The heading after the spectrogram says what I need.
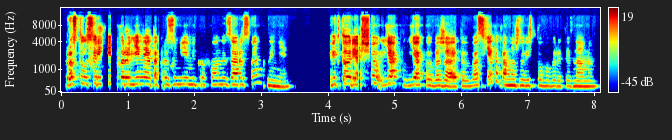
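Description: A woman's voice: a little high, quick pace. A woman moderating an online language class, politely prompting participants to join in. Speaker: lesson moderator. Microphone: video call.

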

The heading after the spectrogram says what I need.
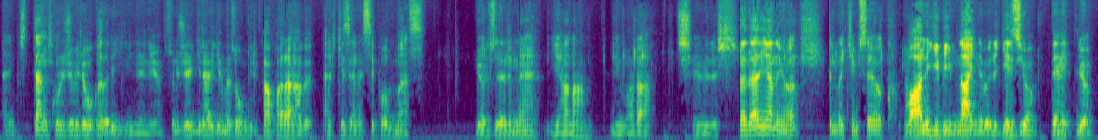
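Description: A man in casual game roleplay chat, joking, excitable and often shouting. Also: on the low side, brisk. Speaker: roleplay streamer.

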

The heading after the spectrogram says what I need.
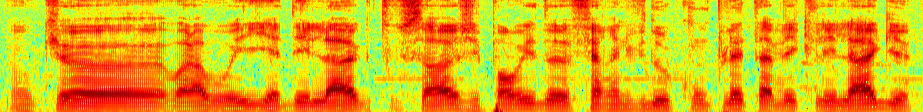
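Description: A man's voice: fairly low pitch, little pitch movement, a little fast, warm tone. A man with a French accent casually commenting while he plays a bus simulator, chatty and rambling with lots of fillers and restarts. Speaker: gaming YouTuber.

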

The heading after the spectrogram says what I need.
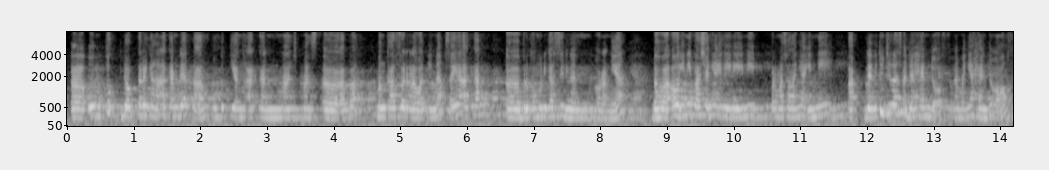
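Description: A woman's voice: a little high, fairly quick. A woman from Indonesia, a physician guest, answering interview questions over a video call, hesitant with many fillers and English terms mixed in. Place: indoor room.

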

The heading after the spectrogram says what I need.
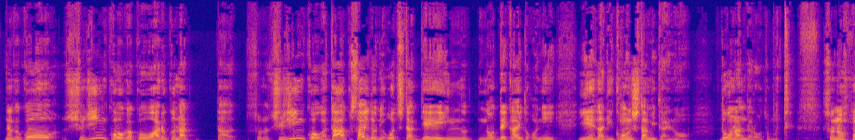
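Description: Animated late-night radio host, man. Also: fairly high pitch. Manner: rambling anecdotal storytelling with many fillers.

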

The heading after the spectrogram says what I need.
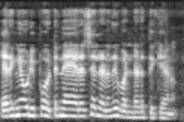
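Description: Pregnant young woman, rapid aggrieved storytelling, dull lo-fi sound. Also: medium pitch. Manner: fast, aggrieved storytelling with quoted dialogue. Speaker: vlogger. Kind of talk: personal story vlog.

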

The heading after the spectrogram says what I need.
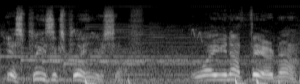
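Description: A man's voice: high-pitched, lively intonation, normal speed, over music. A man playing an angry stern older father. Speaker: dub actor. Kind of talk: drama dub.

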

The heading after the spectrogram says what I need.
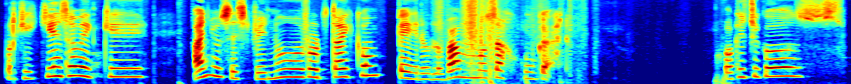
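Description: Speaking slowly in a high-pitched voice, this woman hosts a gaming channel. Her commentary while playing is casual and hesitant, broken by the occasional panicked squeal.

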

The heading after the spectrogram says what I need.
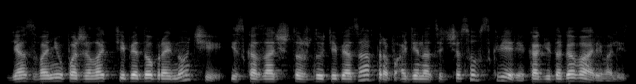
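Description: A narrator voicing a calm, gentle young woman in a spoken love story, soft and warm as she says good night. The reading is quiet and unhurried. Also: medium pitch, natural voice.

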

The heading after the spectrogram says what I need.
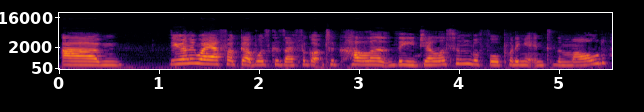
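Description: A woman's voice: a little high, a little fast, a bit bright, highs cut off. A young woman in her late teens giving a rambling, casual DIY tutorial at home, swearing offhandedly. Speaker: vlogger. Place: home, at a table. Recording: roomy echo, voice distant from mic.

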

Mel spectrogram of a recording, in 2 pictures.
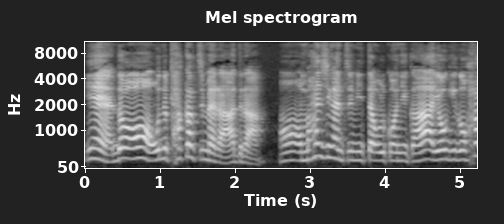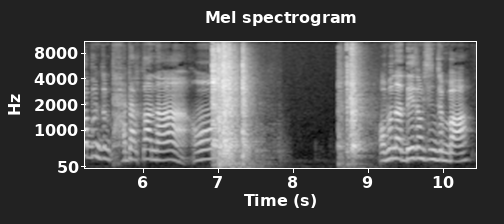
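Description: A woman's voice: on the high side, very noisy, lightly acted. A woman radio host voicing a fussy, doting middle-aged mother who keeps nagging her son in a comic radio skit. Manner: exclaims often, scolds in a fast rising voice.

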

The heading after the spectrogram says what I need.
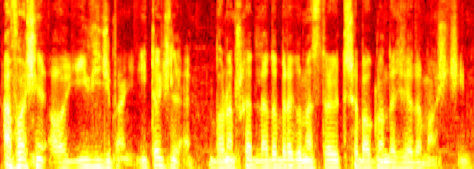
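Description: A male radio host interviewing a politician in a morning studio, in an ironic, teasing way with quick pointed questions. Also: mid-range voice.

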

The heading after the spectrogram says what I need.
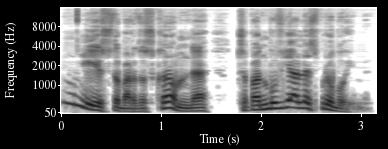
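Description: A man voicing an excitable, anxious, fussy little gentleman who cries out in pleading, agitated bursts. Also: a little high, normal speed, breathy edge, no echo, voice pushed up, heavily acted.

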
